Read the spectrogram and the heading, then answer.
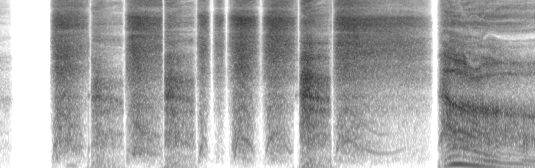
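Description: Hard, forceful sniffing repeats about eight times in quick, uneven succession, close and loud, followed by a longer breathy, voiced exhale at the end.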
